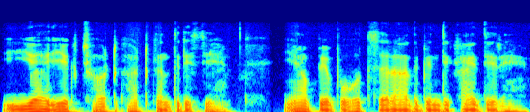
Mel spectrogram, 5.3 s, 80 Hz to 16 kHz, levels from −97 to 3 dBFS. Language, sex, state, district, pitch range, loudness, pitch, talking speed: Hindi, male, Jharkhand, Palamu, 85-90 Hz, -18 LUFS, 90 Hz, 180 wpm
